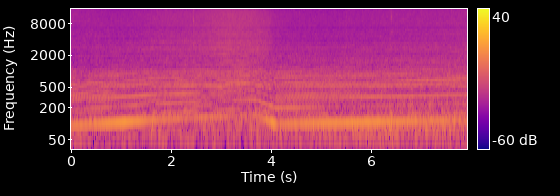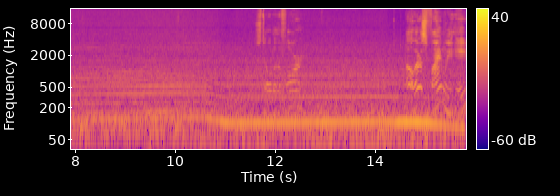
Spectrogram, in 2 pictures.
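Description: A 10-year-old Ford Edge rated at 285 horsepower accelerating at full throttle from second gear, with a loud steady engine drone that climbs in pitch, drops at each gearshift, then rises again.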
